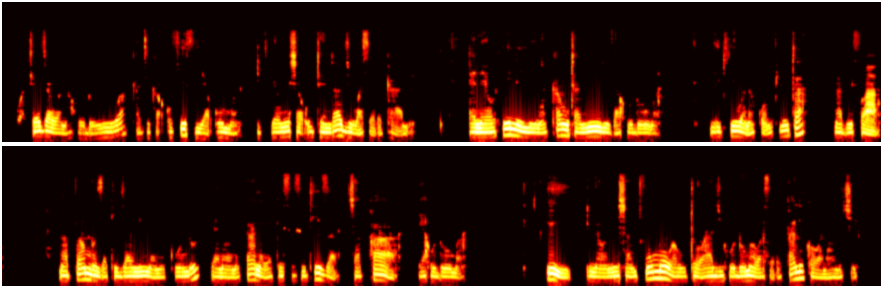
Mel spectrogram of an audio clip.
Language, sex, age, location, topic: Swahili, male, 18-24, Kisumu, government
